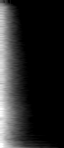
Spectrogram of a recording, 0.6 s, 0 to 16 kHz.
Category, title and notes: Soundscapes > Other
I&R-Cellar Albi - Corner (doorway entrance mic and balloon pop)
Subject : Recording a Impulse and response of my home using a omni mic and poping a balloon. Here the corner of my cellar, microphone head hight and poping the balloon about 50cm under it. Despite being 80% undergraound and concrete there isn't that much reverb, the ceiling is wood. Date YMD : 2025 July 07 Location : Albi 81000 Tarn Occitanie France. Superlux ECM-999 Weather : Processing : Trimmed, very short fade-in and a fade-out in Audacity, normalised.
